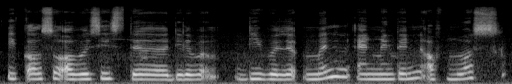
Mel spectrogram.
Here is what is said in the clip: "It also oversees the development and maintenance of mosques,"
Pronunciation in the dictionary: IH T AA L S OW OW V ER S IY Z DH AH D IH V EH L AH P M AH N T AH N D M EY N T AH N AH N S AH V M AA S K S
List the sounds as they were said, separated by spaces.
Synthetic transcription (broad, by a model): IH T AA L S OW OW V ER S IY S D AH D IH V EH L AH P M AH N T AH N M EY N T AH N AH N AH F M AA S S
